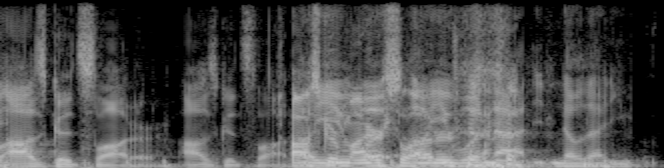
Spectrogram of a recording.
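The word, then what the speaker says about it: Osgood-Schlatter: I had Oscar Schlatter's.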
